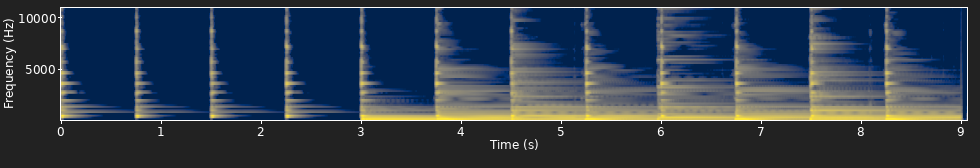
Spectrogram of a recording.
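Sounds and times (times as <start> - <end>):
guitar arpeggio: 3.1 - 9.0.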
